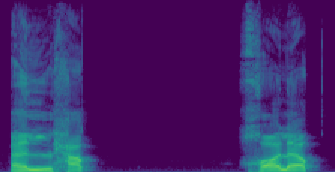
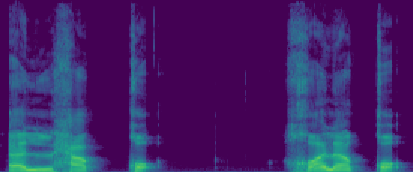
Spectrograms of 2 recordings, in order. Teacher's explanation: to show the qaf, you must apply qalqala to make sure that it is audible.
